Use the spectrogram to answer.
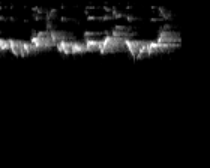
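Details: Warbling vireo singing one continuous, fast, wavering warble of slurred notes for about two and a half seconds, with faint low rumbling underneath.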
